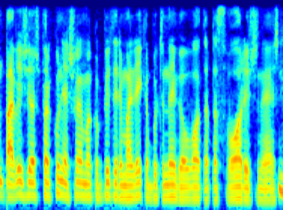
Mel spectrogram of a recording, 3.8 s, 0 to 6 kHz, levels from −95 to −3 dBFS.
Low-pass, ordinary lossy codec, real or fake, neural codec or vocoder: 5.4 kHz; AAC, 48 kbps; real; none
